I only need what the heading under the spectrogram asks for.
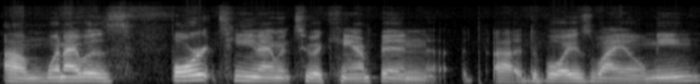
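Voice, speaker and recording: A woman with an American accent has a plain, everyday voice, fairly low in pitch, with fairly even intonation and a dry, close sound with no echo. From Montana. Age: 30s. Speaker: rockhound and lapidary artist. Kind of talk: podcast interview. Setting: live online show. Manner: casual, many fillers.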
